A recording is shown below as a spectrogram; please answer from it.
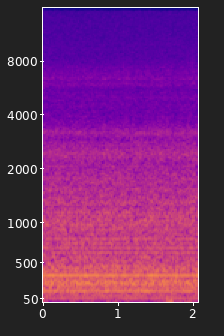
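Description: Steady air-conditioner noise in the room: an even hiss with a faint steady hum.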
